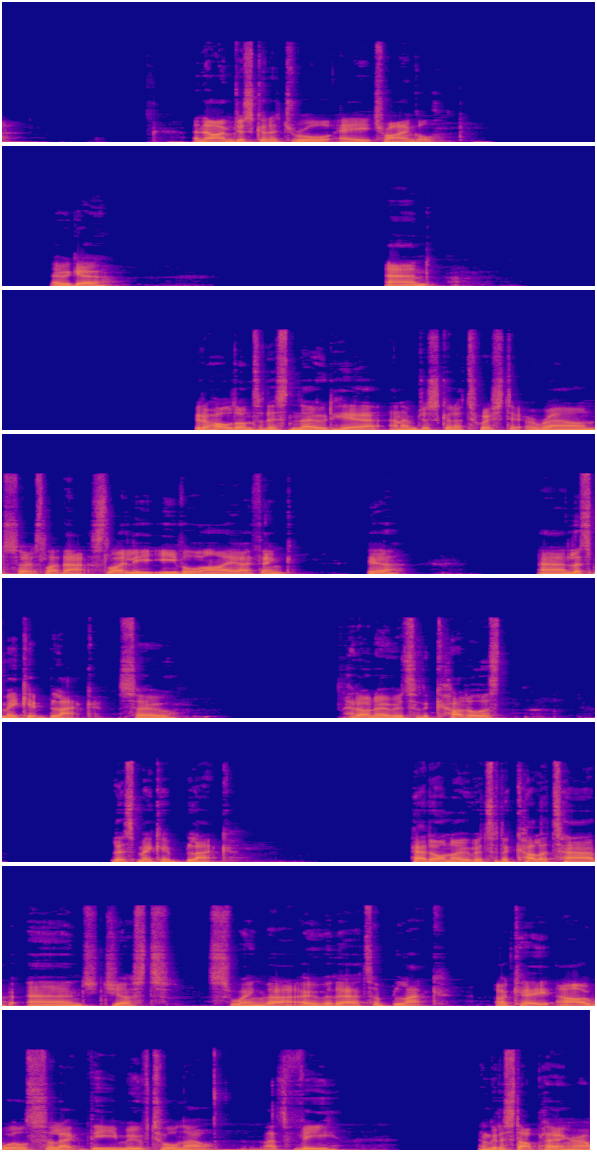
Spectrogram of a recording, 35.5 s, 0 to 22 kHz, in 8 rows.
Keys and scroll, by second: 32.6 v.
